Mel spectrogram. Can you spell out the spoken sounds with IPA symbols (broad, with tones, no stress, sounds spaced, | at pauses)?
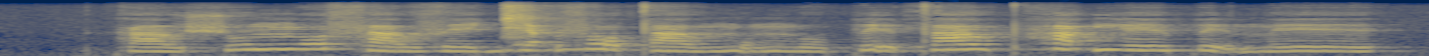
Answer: k a˨ ʊ̯ ʃ o˦ ŋ ɔ˦ s a˨ ʊ̯ z e˨ d͡ʑ ä˦ ʔ z ɔ̰˦˨ t a˨ ʊ̯ ŋ o̰˦˨ ŋ o˨ p ḛ˦˨ ɪ̯ t a˦ ʊ̯ pʰ ä˦ ʔ j e˦ ɪ̯ p ḛ˦˨ ɪ̯ m e˦ ɪ̯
